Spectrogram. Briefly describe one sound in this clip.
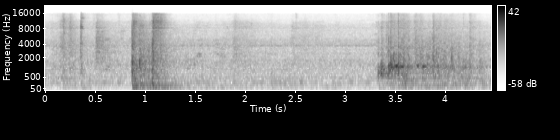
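A bowling ball rumbles down a lane.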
